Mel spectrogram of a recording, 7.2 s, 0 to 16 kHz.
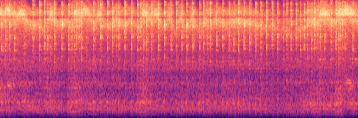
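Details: McCulloch two-stroke grass strimmer rescued from the tip, unused 5 years, revived and run with less choke: buzzes high and steady with a fast even crackle, holding speed without stumbling; running fine.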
